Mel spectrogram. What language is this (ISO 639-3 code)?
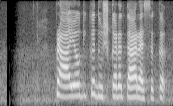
sin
